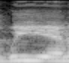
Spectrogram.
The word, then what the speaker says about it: Uyen: some great interviewing yes my name is pronounced Wien I had to learn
